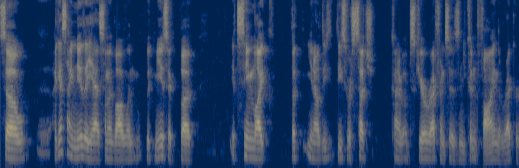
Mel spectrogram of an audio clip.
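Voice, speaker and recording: An unremarkable speaking voice: a man with an American accent, medium pitch, ordinary pitch variation and a moderate pace, on a very clean recording with a silent background. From New Jersey. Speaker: musician and writer. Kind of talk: interview.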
